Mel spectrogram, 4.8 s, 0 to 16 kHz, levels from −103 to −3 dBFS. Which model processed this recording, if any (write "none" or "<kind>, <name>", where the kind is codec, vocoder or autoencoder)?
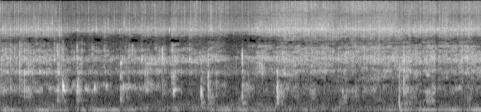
none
